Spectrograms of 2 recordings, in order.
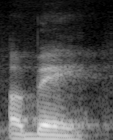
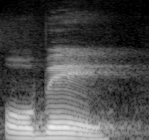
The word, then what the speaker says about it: obey: तो OBEY को हम करेक्ट प्रोनाउंसिएशन जो हमारी रहेगी वो रहेगी अबे। अबे, वी कॉल दिस अबे, वी डोंट कॉल दिस ओबे। हम इसे ओबे नहीं बोलेंगे, दिस इज़ अबे।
